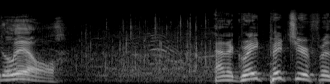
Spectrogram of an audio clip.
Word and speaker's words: Lil: pump L Lil I said how do you pronounce that they said Lil and a great picture for the New York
